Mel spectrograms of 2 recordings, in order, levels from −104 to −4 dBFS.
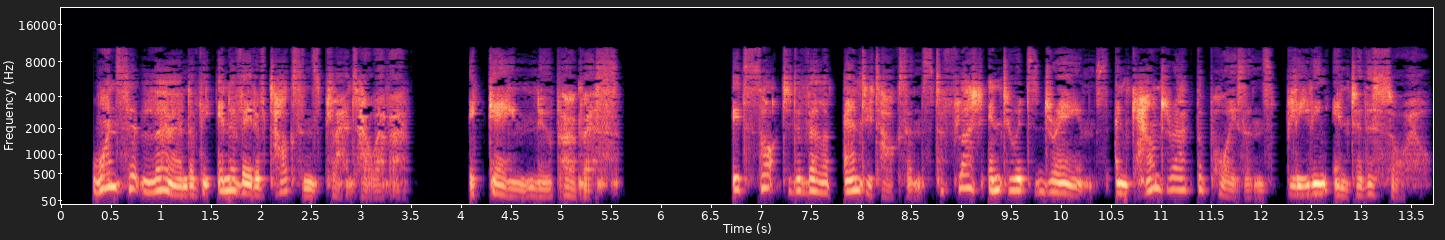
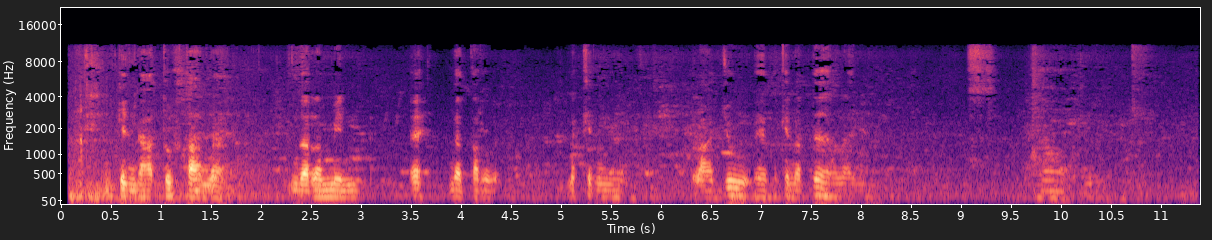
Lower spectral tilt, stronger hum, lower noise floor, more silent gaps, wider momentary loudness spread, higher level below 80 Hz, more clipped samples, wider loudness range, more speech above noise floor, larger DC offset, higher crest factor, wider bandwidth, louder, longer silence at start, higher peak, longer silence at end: second, -3.5 dB/octave vs -6.5 dB/octave; neither; first, under -90 dBFS vs -49 dBFS; first, 3.57-4.08 s, 5.65-6.70 s vs none; second, 12 LU vs 25 LU; second, -70 dBFS vs -48 dBFS; neither; second, 5 LU vs 11 LU; first, over 70 dB vs 27 dB; neither; about the same, 20 dB vs 24 dB; about the same, 11 kHz vs 11.5 kHz; first, -19 LUFS vs -23 LUFS; first, 0.35 s vs 0.1 s; about the same, -2 dBFS vs 0 dBFS; about the same, 0.05 s vs 0.15 s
